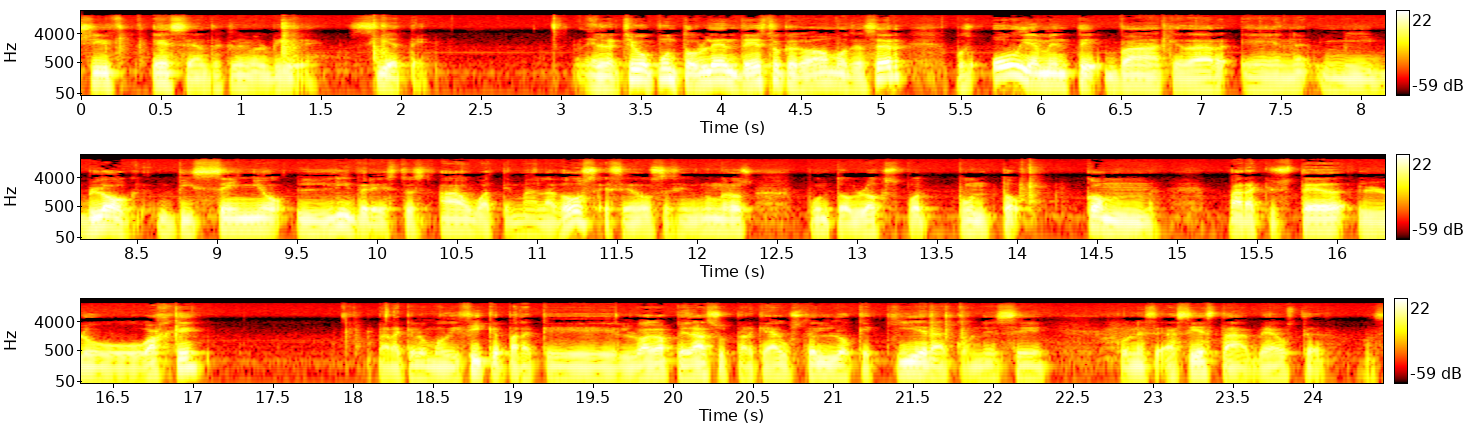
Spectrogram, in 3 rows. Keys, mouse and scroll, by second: 0.3 ctrl+shift+s, 1.3 KP_Add, 1.9 KP_Enter, 4.1-4.7 scroll down 4, 4.7-6.0 drag, 6.1-6.5 scroll down 2, 7.0 shift+click, 7.7-8.1 shift+scroll up 2, 8.1-8.5 scroll down 1, 8.5-10.7 drag, 10.9 scroll down 1, 11.9-12.7 scroll up 2, 12.9 scroll down 2, 14.1 KP_0, 16.3 scroll down 2, 17.1-18.2 shift+middle drag, 21.7 shift+z.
